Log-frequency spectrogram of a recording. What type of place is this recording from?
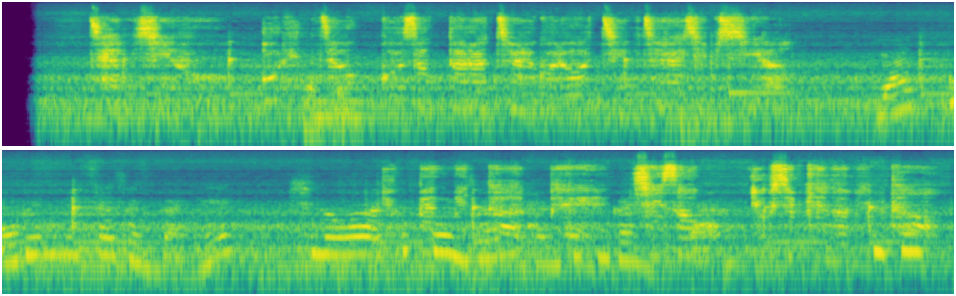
car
